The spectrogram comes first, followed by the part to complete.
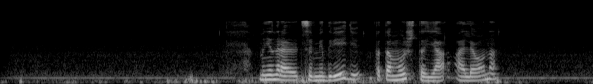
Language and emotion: Russian, positive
